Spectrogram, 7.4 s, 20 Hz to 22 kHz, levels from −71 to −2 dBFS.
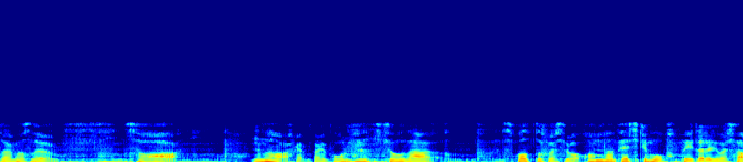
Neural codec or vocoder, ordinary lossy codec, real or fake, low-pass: autoencoder, 44.1 kHz, a latent of 192 numbers a frame, MeloTTS; MP3, 24 kbps; fake; 5.4 kHz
